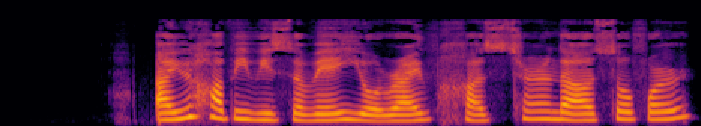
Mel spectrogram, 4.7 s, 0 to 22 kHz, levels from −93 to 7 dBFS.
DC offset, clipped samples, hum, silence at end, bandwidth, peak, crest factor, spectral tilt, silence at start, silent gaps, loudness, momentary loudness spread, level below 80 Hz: under 0.1%; under 0.1%; none; 0.1 s; 11.5 kHz; 0 dBFS; 18 dB; -5 dB/octave; 1.05 s; none; -17 LUFS; 7 LU; -70 dBFS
